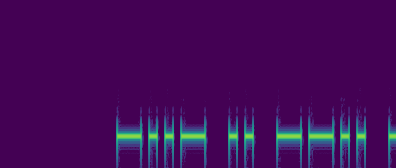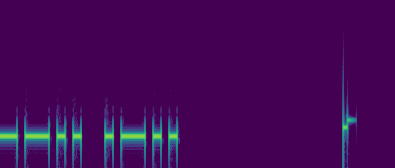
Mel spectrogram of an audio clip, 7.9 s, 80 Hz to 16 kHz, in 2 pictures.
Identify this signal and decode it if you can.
Morse code, heard as a keyed tone, about 15 wpm, 700 Hz. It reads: XIZZL
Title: Code Groups - 5 Letters - 15wpm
